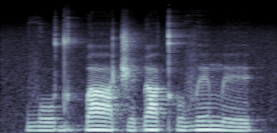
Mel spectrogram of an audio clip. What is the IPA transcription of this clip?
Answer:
voː˨dʊ˦ɡ͡baː˦˨t͡ʃe˨ ɗa˦˨kʰʊ˨ ve˦me˨

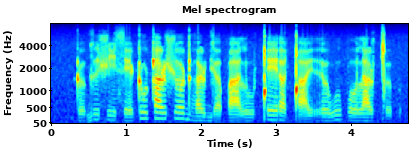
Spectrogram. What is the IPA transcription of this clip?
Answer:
ʈɵ˨ɡɨ˦ʃi˧se˨˦ ʈu˦ʈa˦ɭʃɵ˦ʊ̯ ɖʱɐ˧ɭɡʲɐ˨ pa˨lu˨ ǃe˦ɾɐ˧ ǃa˨ɪ̯rɵ˧ wu˦po˧la˧ɭǀɵ˨p

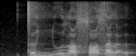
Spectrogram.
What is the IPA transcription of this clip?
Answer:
tə ɲulɵ sˤozˤɪlə̰

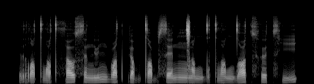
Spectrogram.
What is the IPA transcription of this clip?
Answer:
rɛtˤðˤitˤθo sənyn bitˤ pʲøbtˤɛbsɛn ŋ͡ǀandˤətˤðˤɛndˤo t͡sʰøt͡sʰi

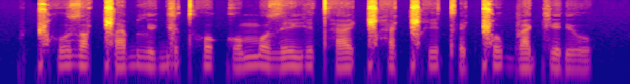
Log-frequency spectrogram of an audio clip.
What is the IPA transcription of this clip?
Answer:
ǁʰu˨˥zɒ˨˥ǁæ˨˥b lʲu˨˥ɡʲɒ˥˨t̪ʰo˥˨ ko˨˥mo˥˨zi˧˥˧ji˥˨ t̪ʰæ˧˥˧e̯ǁʰæ˥˨ǁʰi˥˨ tʼe˨˥ǁu˧˥˧ bæ˧˥˧kʲæ˥˨ ɾʲu˥˨

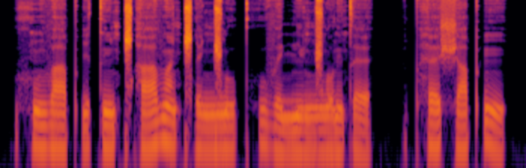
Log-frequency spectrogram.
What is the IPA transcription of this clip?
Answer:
xʷĩvapʼi tĩ ǁʰavã ǁeŋ͡ǁu kʷʰɯvenʲõ ŋ͡ǁoɾĩtɛ | pʰɛ ʃapʼĩ

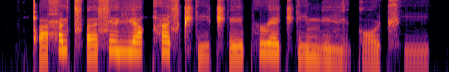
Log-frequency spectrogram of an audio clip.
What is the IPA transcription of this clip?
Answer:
qʼɨ˨ħɨ˦t͡sʼɐ˧sɘ˦ vʲa˦ qʰi˦st͡ʃʼi˧ t͡ʃʼe˧pʰɹɛ˦t͡ʃʼi˧mʲe˨ vʲɘ˨kɔ˧ʊ̯ʈ͡ʂʰi˧

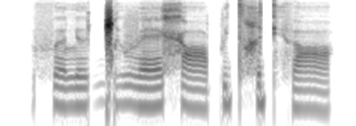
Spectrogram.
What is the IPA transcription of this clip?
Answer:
θʌlə ɡ͡ǁəβæ xɑ pɪtʲχɪtʲθɑ

